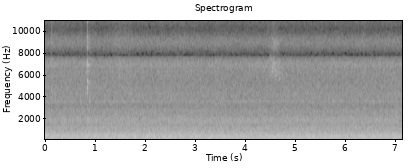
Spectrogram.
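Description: Steady running noise heard inside a diesel railcar climbing the loop line: the engine drone and the wheels on the rails, with no marked change.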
